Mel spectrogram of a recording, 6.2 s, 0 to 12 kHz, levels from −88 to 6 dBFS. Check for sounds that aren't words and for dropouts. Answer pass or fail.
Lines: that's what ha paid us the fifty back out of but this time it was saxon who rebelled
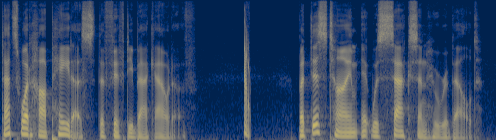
fail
